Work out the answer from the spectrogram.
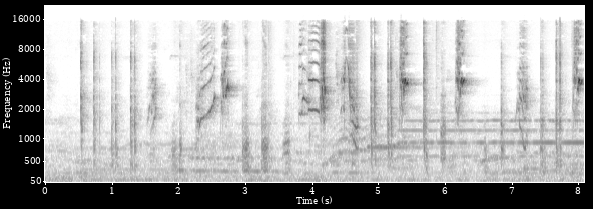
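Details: Mature Javan myna singing loudly while nodding its head: a busy run of harsh squawks, clicks and sharp chattering notes, with some higher whistled pips mixed in and faint music underneath.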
